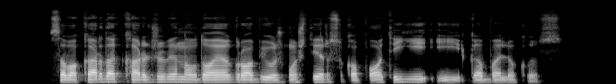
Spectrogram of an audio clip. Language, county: Lithuanian, Kaunas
